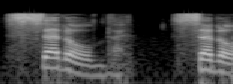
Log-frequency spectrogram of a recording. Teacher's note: with the Ed ending we need only that D instead of saying setted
